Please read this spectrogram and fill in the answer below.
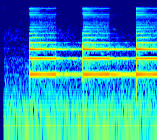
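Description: Electronic beep tone: the same high note sounds twice, less than a second apart, each starting sharply and holding before cutting off, with a third beep starting at the very end. A faint low hum runs underneath.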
